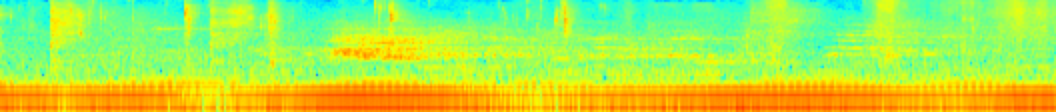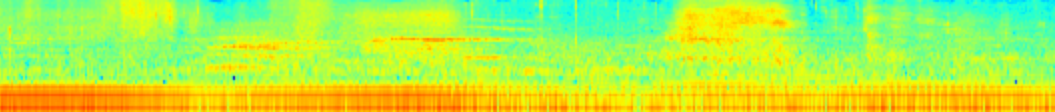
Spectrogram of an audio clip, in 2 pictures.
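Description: Close-up eating sounds: fingers mixing rice and curry on a plate, then chewing and lip smacking, with short wet clicks scattered through. A steady low hum runs underneath.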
